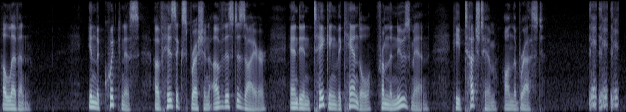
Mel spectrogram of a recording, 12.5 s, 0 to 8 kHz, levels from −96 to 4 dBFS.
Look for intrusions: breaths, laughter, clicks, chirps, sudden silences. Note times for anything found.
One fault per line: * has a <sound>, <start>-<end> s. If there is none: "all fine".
* has a laugh, 11.8-12.4 s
